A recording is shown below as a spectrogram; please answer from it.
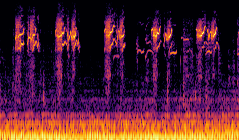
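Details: Baby mynas calling while a parent comes to feed them: shrill, scratchy double notes at a high pitch, delivered in uneven bursts roughly twice a second, with a constant low rumble underneath.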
